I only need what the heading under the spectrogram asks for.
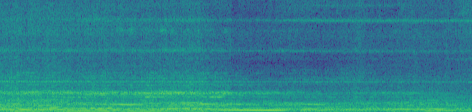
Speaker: the teeth of the gears are cut in a straight line where the whole thing comes into contact at once here an I pulled off Google that hopefully explains it but uh anyway the reason they make this sound is as they rotate air rushes into the gaps created right here and that creates the low growling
